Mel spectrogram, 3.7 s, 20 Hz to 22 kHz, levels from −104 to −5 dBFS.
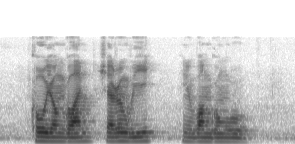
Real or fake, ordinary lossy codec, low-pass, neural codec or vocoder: real; none; none; none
